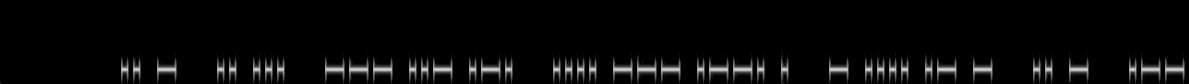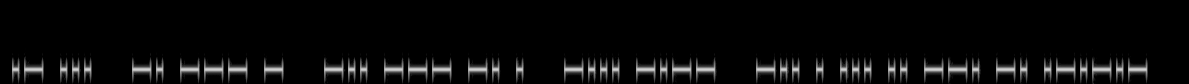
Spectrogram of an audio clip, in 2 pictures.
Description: Morse code, heard as a keyed tone, about 20 wpm, 700 Hz. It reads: IT IS OUR HOPE THAT IT WAS NOT DONE BY DESIGN.
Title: Sentences from Top 1000 Words - Review Part 5 - 20wpm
